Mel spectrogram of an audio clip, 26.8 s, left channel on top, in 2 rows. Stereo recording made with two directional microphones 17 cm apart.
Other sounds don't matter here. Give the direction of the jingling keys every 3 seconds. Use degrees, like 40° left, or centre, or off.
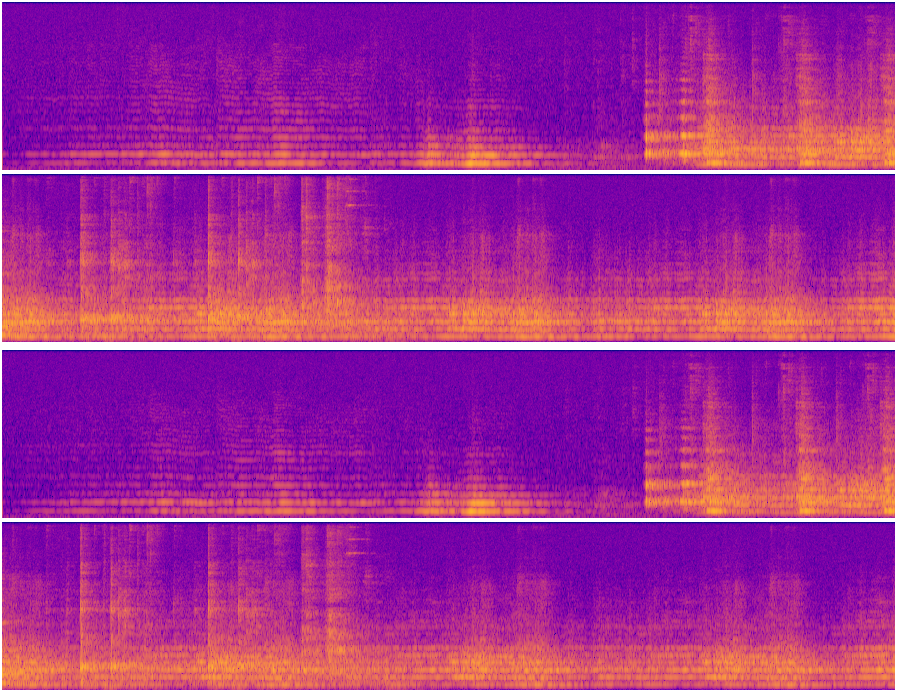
off, off, 50° left, 10° left, 40° right, 10° left, 40° left, off, off.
